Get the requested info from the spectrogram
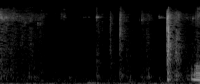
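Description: A few short light clicks and rattles of small charms being stirred by hand in a fabric storage basket, the sharpest about one and a half seconds in.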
